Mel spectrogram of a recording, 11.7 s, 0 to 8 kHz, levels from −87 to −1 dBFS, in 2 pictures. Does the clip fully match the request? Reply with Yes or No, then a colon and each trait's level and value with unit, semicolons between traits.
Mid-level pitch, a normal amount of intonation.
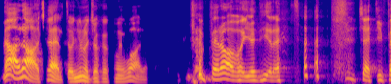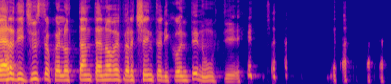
Yes: medium, 160 Hz; average, 3.4 semitones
